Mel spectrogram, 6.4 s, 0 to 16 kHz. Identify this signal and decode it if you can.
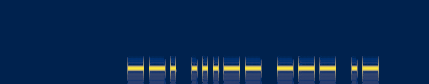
Morse code, heard as a keyed tone, about 16 wpm, 700 Hz. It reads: G3OA
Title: DXCC-100 Call Signs - 4 Characters - Repeated 3x - 15wpm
